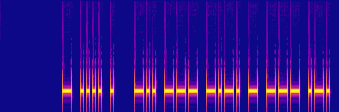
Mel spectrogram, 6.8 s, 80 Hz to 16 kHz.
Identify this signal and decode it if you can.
Morse code, heard as a keyed tone, about 20 wpm, 700 Hz. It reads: THE DOCTOR
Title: Sentences from Top 1500 Words 20wpm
